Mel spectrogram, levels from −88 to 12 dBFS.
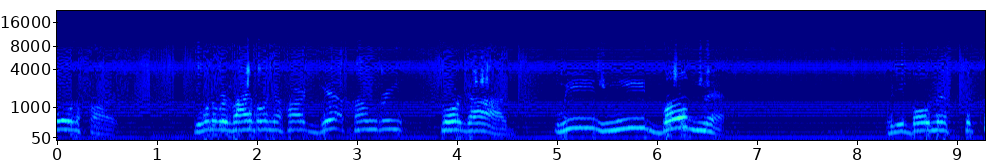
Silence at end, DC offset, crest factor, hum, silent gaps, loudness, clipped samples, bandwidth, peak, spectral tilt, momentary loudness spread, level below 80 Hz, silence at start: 0 s; under 0.1%; 22 dB; none; none; -57 LUFS; under 0.1%; 10 kHz; -36 dBFS; -3.5 dB/octave; 12 LU; -80 dBFS; 0 s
